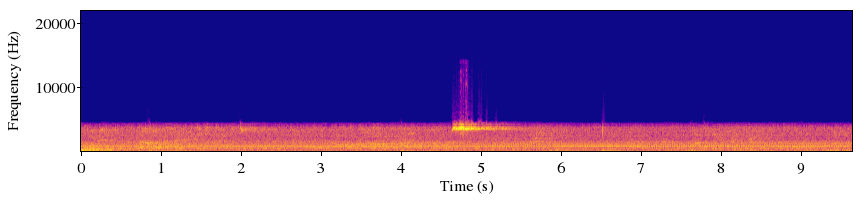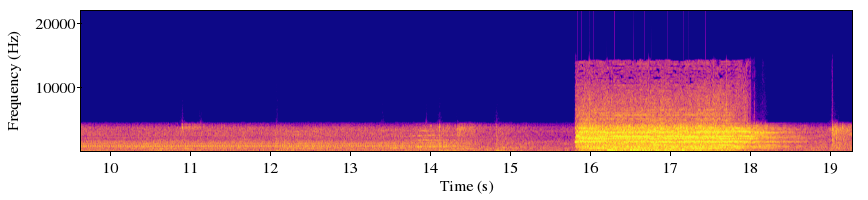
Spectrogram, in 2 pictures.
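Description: Basketball hall crowd ambience with a steady held tone, a brief high whistle about five seconds in, and a loud horn blast lasting about two seconds near the end.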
